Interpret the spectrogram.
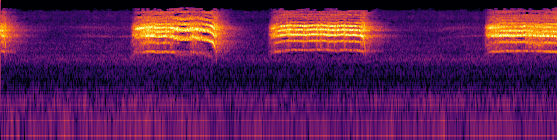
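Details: Angry brown-eared bulbul driving away an oriental turtle dove that displaced it from a window feeding spot; three long, harsh, grating screeches, each roughly a second, with a constant low rumble behind.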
